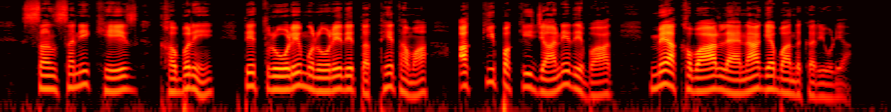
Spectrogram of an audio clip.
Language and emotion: Dogri, disgusted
